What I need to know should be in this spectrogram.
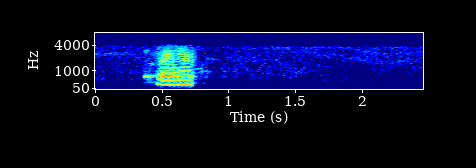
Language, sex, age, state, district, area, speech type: Dogri, female, 18-30, Jammu and Kashmir, Reasi, rural, conversation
